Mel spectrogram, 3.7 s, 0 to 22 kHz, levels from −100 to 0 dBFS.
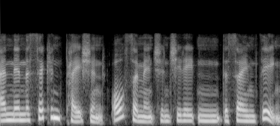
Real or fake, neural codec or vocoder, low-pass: real; none; 7.2 kHz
